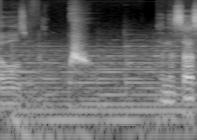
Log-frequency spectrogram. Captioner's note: whistles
